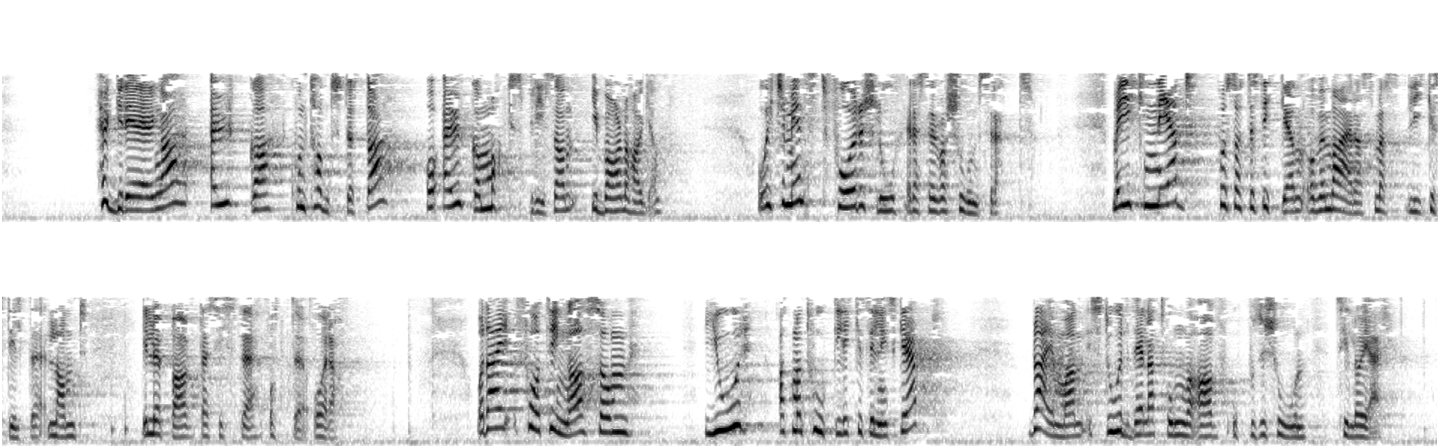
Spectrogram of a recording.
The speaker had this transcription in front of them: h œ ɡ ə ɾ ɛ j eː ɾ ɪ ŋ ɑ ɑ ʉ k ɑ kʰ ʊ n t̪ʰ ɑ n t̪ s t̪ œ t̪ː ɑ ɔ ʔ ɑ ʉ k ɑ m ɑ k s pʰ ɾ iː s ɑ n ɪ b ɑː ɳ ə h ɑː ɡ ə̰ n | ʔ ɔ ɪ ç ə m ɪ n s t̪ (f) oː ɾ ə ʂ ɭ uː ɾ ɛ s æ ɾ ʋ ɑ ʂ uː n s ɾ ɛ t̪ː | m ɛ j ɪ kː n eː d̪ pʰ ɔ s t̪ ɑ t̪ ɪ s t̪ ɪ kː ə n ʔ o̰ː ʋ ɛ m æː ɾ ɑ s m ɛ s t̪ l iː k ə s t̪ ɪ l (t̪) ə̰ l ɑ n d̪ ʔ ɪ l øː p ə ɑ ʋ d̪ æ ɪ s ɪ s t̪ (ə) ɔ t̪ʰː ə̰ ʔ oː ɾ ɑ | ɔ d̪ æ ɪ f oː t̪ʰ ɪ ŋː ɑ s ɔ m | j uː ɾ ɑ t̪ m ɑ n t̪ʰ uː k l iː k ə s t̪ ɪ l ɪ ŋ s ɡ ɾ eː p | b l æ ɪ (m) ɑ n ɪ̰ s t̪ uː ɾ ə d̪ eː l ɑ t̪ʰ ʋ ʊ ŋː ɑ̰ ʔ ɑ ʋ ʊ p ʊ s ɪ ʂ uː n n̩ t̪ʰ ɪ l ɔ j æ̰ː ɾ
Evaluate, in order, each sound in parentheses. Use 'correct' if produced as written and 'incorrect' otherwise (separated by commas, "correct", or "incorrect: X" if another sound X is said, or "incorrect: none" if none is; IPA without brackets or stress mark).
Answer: correct, correct, correct, correct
